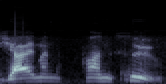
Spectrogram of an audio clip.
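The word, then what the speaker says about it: Djimon Hounsou: talking Oscar buzz for xyman Hanson I know you had trouble with that name but that D is silent so you just say xiamen hansu and uh he's one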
